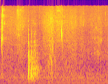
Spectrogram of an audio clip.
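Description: A thin stirring stick clinking and knocking against a small ceramic bowl while pearl dust and alcohol are mixed into a loose paste: a few light clinks, the loudest a little over half a second in.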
